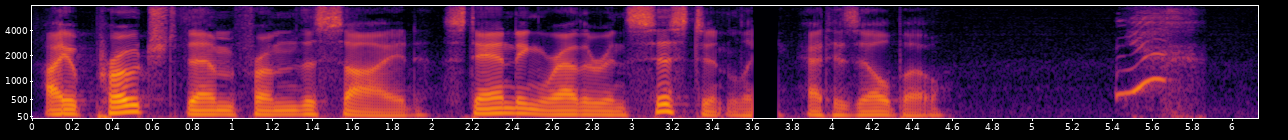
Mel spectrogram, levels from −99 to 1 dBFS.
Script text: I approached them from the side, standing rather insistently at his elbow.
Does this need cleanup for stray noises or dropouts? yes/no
yes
